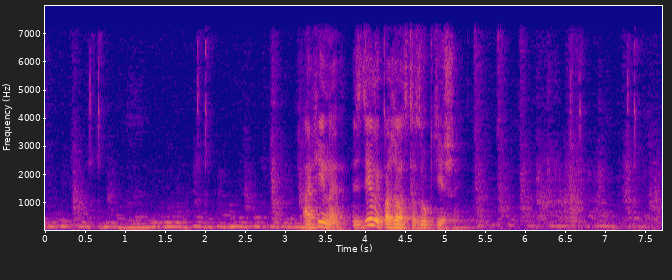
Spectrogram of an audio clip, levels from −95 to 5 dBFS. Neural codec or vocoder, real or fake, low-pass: none; real; 7.2 kHz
